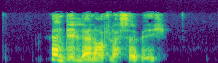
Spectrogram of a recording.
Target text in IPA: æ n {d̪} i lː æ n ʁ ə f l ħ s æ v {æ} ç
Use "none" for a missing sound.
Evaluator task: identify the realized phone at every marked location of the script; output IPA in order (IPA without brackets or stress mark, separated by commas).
d̪, i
